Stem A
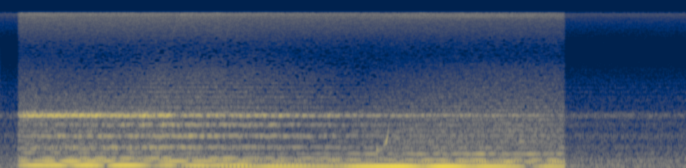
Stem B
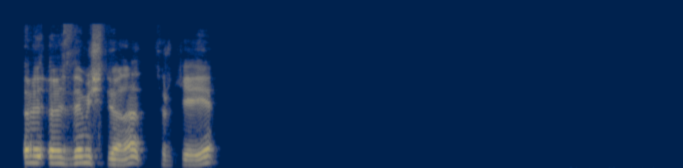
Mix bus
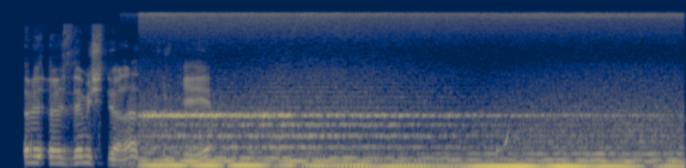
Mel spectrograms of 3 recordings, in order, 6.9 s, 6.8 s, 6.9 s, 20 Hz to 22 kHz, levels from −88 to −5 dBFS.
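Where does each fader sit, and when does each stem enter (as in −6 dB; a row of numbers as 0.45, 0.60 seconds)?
−7.0, −3.5 decibels; 1.20, 0.00 seconds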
